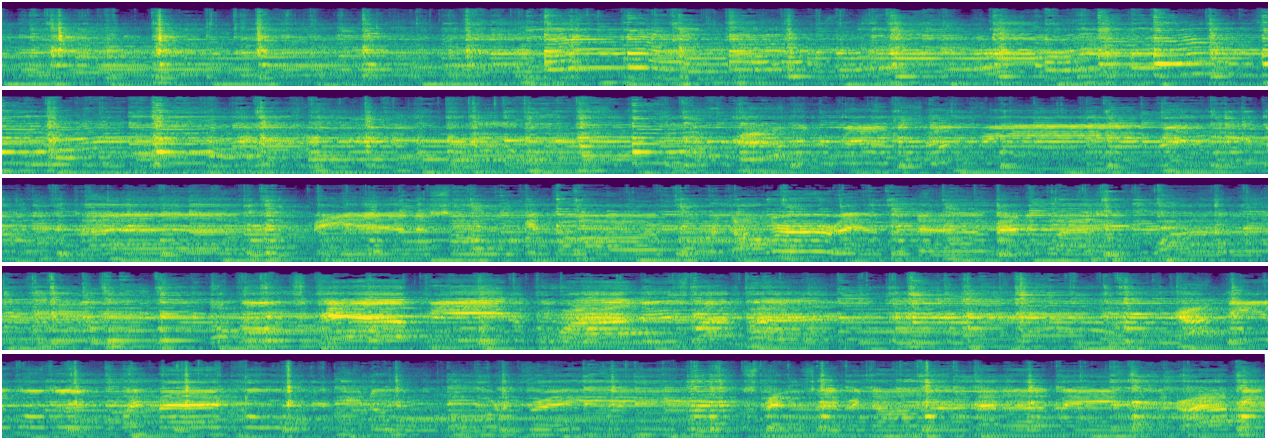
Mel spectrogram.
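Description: An acoustic bluegrass band playing live: banjo, guitar, mandolin and dobro over a string bass line, with quick picked notes.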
